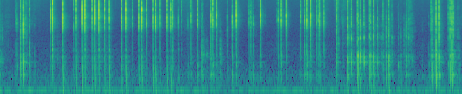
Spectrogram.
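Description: Fingernails tap quickly and scratch across the front of a small, hollow, white plastic shampoo bottle with a blue flip cap. The result is a dense run of sharp, bright, dry clicks with no ring, and soft crinkly scratching in between over a faint, steady low hum.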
